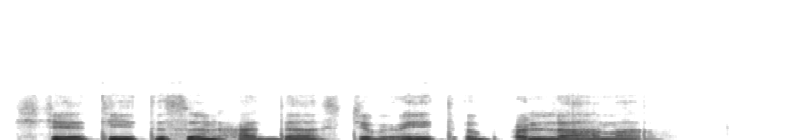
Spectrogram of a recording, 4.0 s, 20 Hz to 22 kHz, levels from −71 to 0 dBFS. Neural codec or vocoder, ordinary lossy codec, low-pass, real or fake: codec, 16 kHz, 8 kbps, FreqCodec, larger model; Opus, 32 kbps; 7.2 kHz; fake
